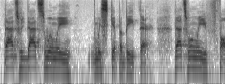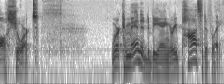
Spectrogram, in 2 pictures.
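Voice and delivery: ordinary delivery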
